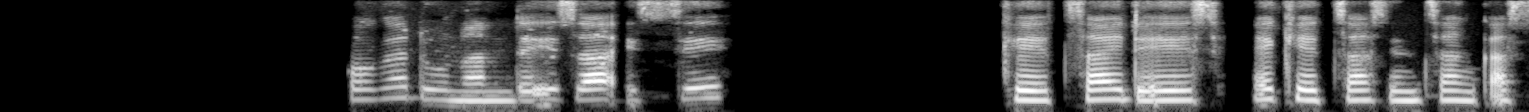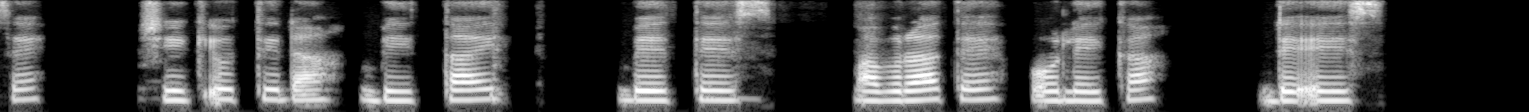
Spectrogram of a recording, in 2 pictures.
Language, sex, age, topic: Gamo, female, 18-24, government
